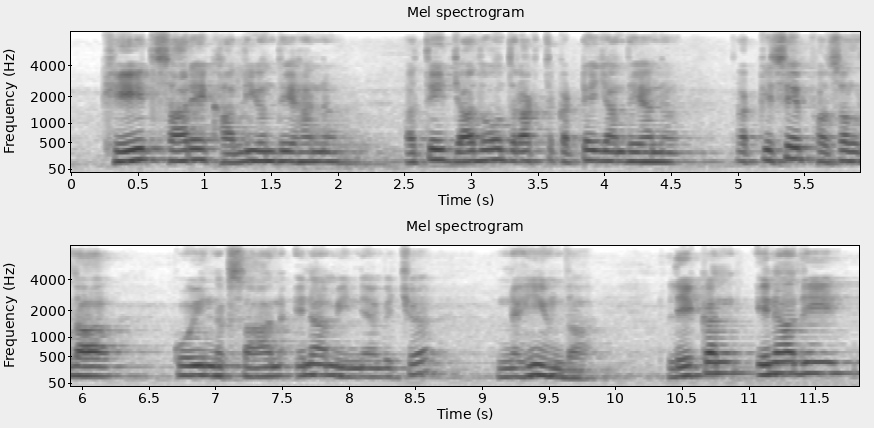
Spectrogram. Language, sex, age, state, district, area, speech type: Punjabi, male, 60+, Punjab, Rupnagar, rural, spontaneous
